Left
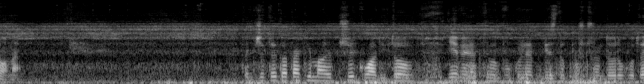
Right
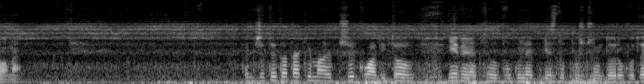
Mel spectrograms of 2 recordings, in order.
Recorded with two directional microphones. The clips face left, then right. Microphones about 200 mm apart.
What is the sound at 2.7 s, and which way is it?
Speech, 5° left (ahead or behind).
